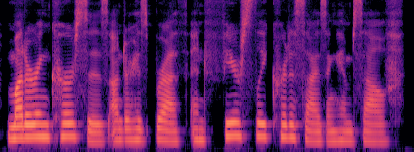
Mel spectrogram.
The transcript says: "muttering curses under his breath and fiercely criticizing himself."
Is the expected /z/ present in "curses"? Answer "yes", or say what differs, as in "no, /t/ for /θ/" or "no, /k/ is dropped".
yes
